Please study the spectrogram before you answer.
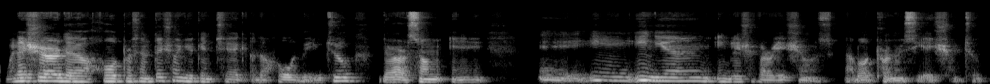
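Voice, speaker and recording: A man presenting a class talk, reading his slides aloud haltingly, with pauses and restarts. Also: medium pitch, expressive, fairly bright tone. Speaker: student presenter.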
